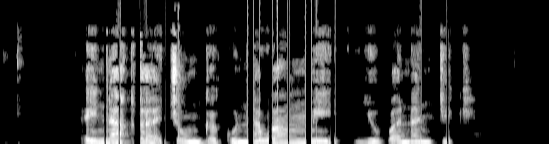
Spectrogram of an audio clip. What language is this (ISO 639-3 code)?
quy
